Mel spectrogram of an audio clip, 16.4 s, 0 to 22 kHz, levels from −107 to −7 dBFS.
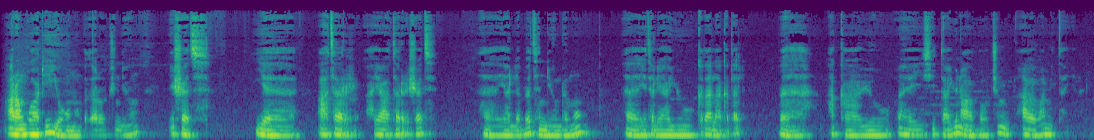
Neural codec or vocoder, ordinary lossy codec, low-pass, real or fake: none; MP3, 64 kbps; 19.8 kHz; real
